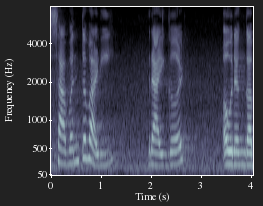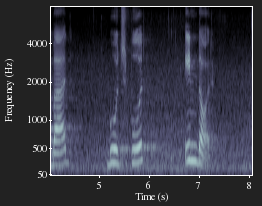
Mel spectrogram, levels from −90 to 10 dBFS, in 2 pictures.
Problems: background sounds at intervals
